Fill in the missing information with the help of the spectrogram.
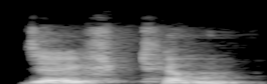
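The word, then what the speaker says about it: ज्यैष्ठ्यम्: This word has jai, okay? Jai. After that, it is ush, ut, ya. There are three consonants involved in a compound consonant. Ush is the cerebral sh with the tongue, tip of the tongue pointing upwards.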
